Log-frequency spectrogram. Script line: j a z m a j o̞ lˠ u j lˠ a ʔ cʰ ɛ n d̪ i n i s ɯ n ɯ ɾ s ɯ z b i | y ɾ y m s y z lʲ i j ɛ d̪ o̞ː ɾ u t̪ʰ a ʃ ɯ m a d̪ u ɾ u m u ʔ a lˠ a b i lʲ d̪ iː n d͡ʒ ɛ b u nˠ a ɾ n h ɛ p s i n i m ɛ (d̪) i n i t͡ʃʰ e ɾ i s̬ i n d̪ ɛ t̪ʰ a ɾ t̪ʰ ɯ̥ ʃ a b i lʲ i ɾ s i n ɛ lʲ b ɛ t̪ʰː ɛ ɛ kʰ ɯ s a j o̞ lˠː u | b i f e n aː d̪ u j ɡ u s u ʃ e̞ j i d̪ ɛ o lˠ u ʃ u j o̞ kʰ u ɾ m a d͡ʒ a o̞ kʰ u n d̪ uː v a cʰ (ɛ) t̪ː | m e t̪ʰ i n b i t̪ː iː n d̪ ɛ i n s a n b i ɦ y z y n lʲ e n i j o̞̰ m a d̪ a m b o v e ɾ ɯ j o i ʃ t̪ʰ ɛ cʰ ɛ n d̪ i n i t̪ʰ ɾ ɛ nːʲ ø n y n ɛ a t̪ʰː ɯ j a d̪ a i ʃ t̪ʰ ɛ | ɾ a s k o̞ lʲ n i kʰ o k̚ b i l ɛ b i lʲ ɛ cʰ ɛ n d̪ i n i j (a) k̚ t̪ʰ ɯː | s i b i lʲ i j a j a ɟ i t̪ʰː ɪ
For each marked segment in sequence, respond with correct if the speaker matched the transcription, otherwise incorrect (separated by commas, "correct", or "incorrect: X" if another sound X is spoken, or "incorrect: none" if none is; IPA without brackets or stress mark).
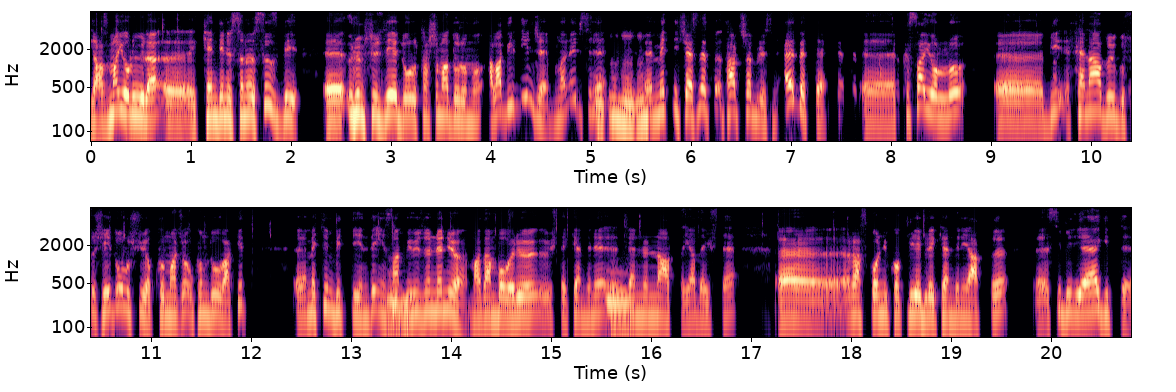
incorrect: t̪, incorrect: i, correct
